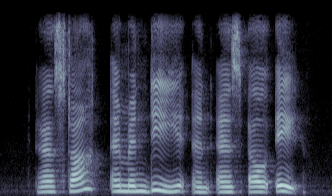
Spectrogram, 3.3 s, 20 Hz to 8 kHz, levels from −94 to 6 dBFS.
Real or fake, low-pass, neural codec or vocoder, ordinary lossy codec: fake; 7.2 kHz; autoencoder, 22.05 kHz, a latent of 192 numbers a frame, VITS, trained on one speaker; none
